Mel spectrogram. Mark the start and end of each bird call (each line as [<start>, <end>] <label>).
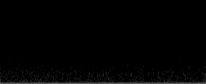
[0.70, 2.06] Orange-crowned Warbler (Leiothlypis celata)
